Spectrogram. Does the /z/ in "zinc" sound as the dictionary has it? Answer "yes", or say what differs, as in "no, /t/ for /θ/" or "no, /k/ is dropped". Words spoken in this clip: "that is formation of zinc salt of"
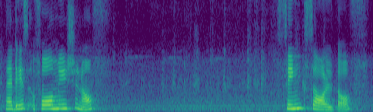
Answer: no, /s/ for /z/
